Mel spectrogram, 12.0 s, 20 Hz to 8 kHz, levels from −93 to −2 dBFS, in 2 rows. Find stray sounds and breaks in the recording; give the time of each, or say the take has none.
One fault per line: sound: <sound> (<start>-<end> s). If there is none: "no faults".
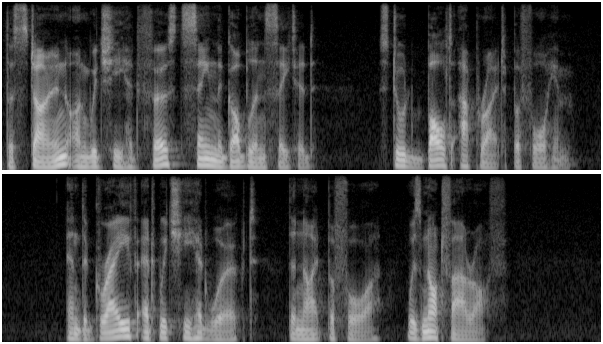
no faults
